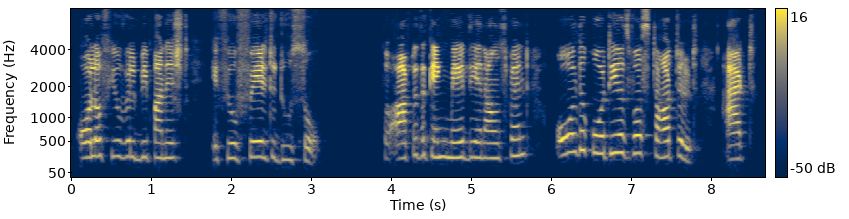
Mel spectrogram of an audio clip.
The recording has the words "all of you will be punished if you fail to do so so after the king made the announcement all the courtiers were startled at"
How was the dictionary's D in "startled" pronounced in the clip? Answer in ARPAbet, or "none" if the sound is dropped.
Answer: D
